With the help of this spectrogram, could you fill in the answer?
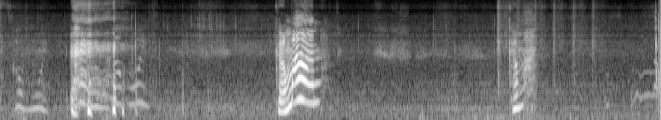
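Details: Four-week-old AKC Labrador Retriever puppy, one that hates being left alone, tagging along; three short wavering, high whimpering cries spaced about two seconds apart, rich in harmonics, with quiet indoor background between them.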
